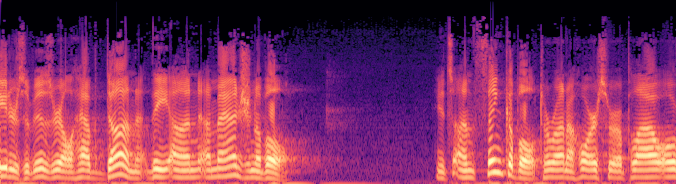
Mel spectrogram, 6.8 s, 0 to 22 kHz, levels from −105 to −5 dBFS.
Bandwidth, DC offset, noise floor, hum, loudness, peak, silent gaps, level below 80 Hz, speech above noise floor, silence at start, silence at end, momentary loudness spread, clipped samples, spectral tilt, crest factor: 10.5 kHz; under 0.1%; -55 dBFS; none; -13 LUFS; 0 dBFS; none; -50 dBFS; 43 dB; 0 s; 0 s; 6 LU; under 0.1%; -6 dB/octave; 14 dB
